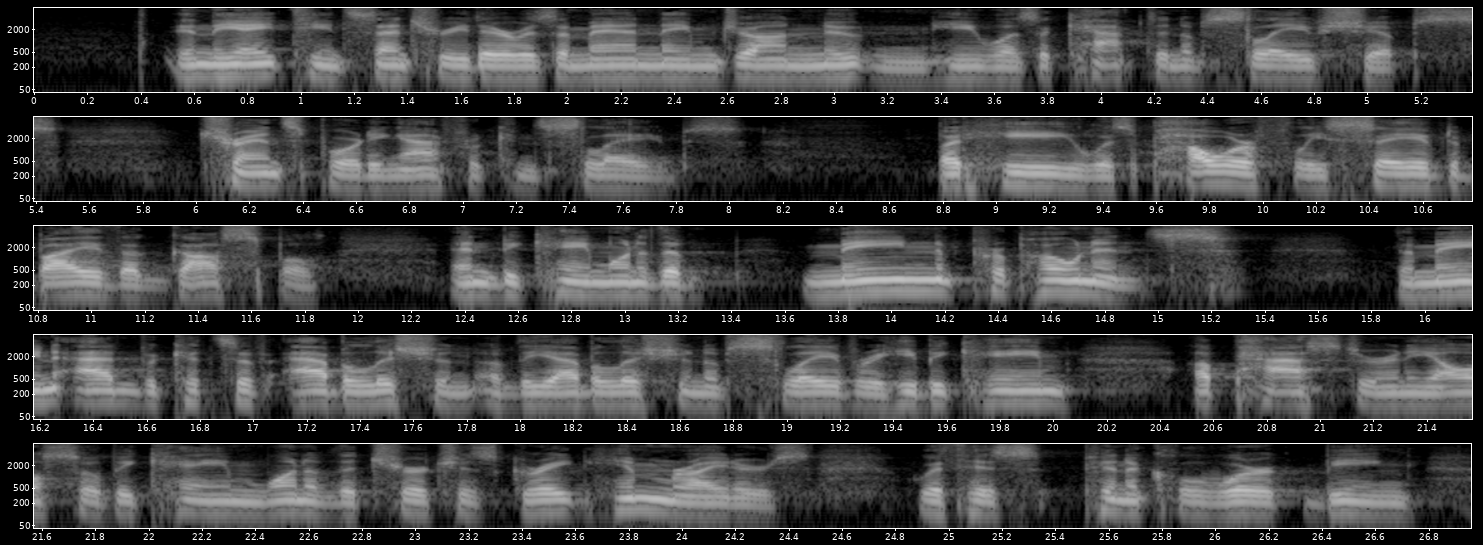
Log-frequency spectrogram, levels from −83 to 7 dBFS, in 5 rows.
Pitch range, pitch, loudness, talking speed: 105-120 Hz, 115 Hz, -27 LUFS, 145 wpm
